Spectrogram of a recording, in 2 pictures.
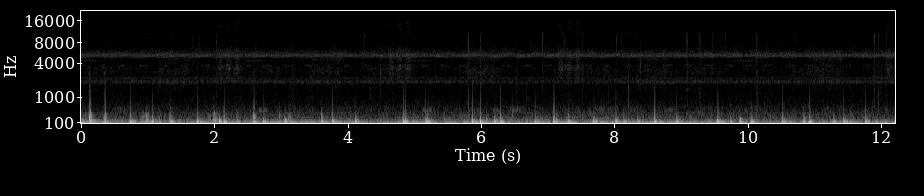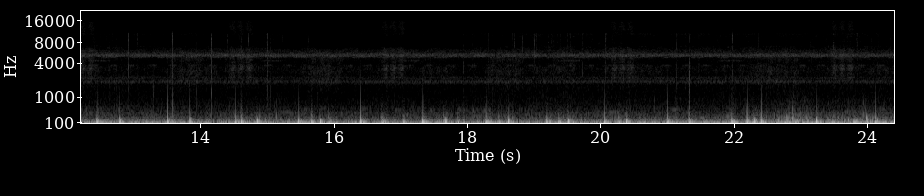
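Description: Steady, muffled low thumps of an adult heartbeat picked up through the chest, with a faint background hum.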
